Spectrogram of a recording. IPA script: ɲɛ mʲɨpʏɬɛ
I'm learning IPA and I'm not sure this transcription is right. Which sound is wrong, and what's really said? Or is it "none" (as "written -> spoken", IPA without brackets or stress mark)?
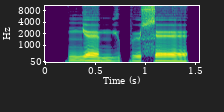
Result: none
